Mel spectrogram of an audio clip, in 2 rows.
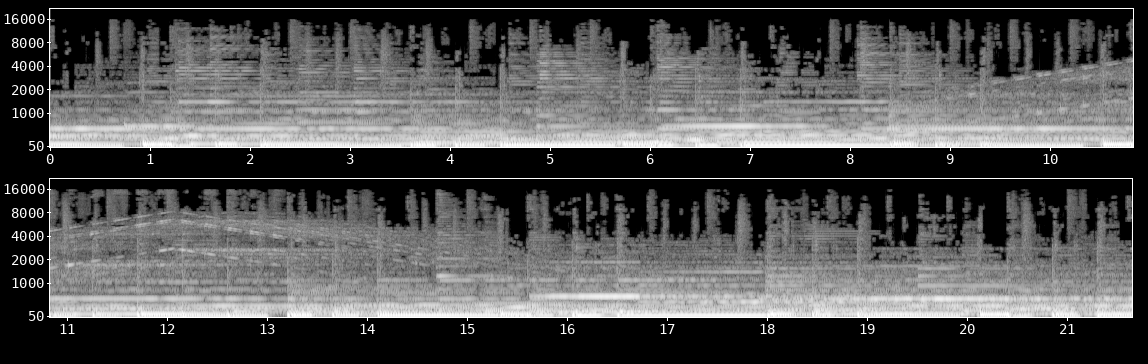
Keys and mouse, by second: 0.0-1.1 typing, 0.6 click, 1.3 middle click, 1.6 click, 2.4 middle click, 2.5-6.4 drag, 7.2-8.4 drag, 8.4 right click, 8.5-9.7 drag, 9.8 middle click, 10.3-14.6 drag, 14.4 right click, 14.6-16.6 middle drag, 15.8 g, 15.9 f, 16.7 middle click, 17.3-18.3 middle drag, 17.7 click, 18.5 middle click, 18.7 1, 18.9 f, 19.5 f, 19.9-21.6 drag.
